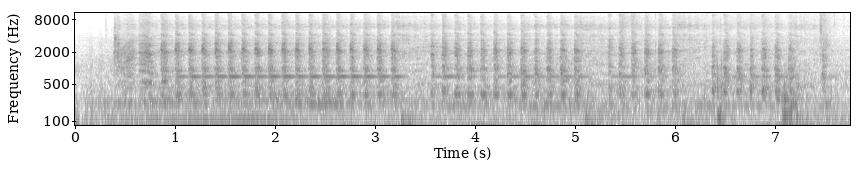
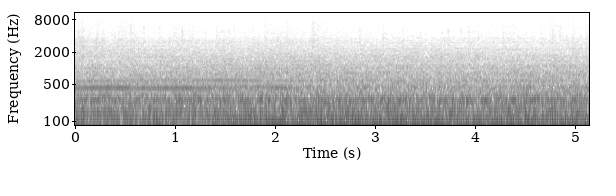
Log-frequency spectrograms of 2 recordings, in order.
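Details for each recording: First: Honda Civic EK hatchback after tune-up, bouncing off rev limiter when floored; after ten minutes of good idle following a drive, starter cranks steadily three to four turns a second, stops, cranks again without catching: crank no-start when hot. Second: Honda EK Civic hatchback after a tune-up, idling: low, steady rumble with an even beat and no stumbles; idles much better than before in drive, reverse and park.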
